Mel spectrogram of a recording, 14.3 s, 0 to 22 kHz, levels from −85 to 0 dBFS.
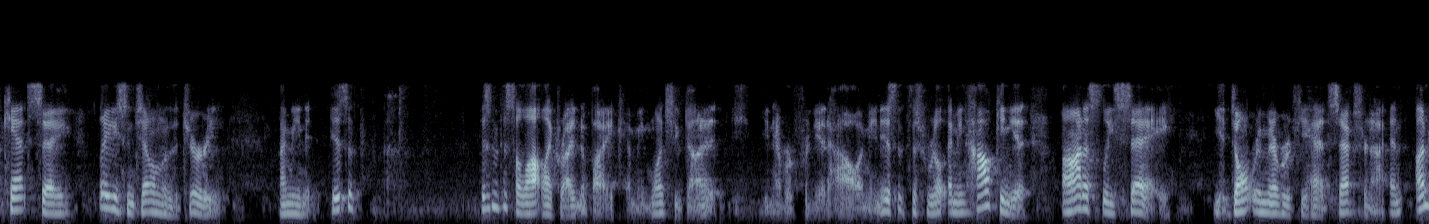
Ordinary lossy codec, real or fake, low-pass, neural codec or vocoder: Opus, 24 kbps; fake; 5.4 kHz; vocoder, 22.05 kHz, 80 mel bands, HiFi-GAN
